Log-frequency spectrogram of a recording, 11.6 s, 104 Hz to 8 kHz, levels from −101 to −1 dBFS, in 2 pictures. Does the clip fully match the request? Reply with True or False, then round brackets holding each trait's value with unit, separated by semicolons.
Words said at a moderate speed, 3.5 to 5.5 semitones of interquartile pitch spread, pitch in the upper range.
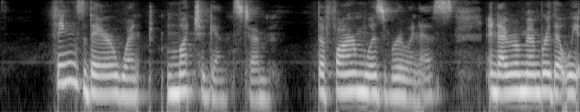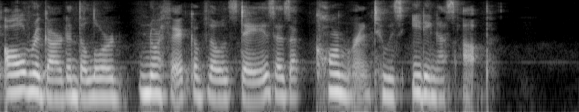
False (160 wpm; 2.9 semitones; 210 Hz)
